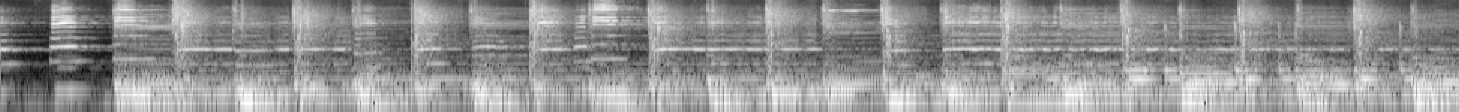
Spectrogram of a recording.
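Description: A recorded original song's instrumental intro plays loud, with bright sustained chords over a steady, bouncy beat of sharp percussive hits and no singing yet.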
